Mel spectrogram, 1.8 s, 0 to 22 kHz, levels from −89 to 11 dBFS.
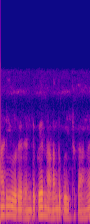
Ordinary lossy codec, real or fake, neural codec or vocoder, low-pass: Opus, 32 kbps; real; none; 7.2 kHz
